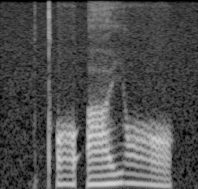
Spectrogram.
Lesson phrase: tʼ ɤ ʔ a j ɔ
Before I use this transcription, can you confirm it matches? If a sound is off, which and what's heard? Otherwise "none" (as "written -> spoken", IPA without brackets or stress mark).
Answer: ɤ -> ɔ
